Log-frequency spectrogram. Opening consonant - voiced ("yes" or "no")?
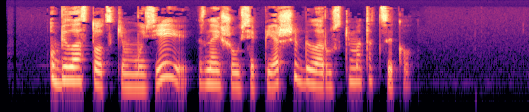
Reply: yes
